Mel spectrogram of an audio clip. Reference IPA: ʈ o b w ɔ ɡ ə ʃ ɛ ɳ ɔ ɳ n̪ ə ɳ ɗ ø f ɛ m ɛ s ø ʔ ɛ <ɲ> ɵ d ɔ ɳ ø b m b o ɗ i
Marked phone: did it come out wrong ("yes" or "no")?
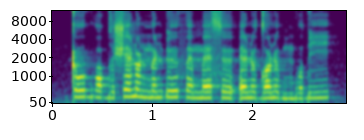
yes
